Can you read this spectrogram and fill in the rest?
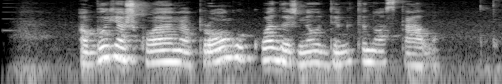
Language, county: Lithuanian, Kaunas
